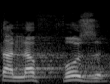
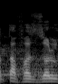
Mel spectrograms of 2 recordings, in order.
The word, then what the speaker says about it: تلفظ: بولتے۔ مثلاً یہ لفظ تلفظ میں نے کہا، پروناؤنس کرنا، کسی لفظ کو ادا کرنا۔ کچھ لوگ ہو سکتا ہے اس کو تفضل کہہ دے، تلفظ نہ کہے۔ کوئی مطلب کی جگہ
